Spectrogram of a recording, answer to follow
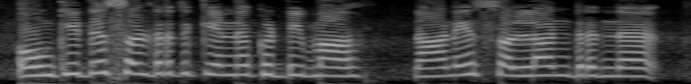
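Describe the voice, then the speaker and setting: A woman voicing a gentle, lovestruck young elder sister in a cartoon, soft and coaxing, with a Namakkal Tamil accent. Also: very high-pitched, fairly even intonation, quick pace, slight background noise. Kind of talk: cartoon voice acting.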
